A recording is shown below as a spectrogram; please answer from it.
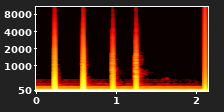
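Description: Synthesized 808 bass drum from the MPC's Drum Synth plugin: one long, low boom that slowly fades, with a light tick about every third of a second over it.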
